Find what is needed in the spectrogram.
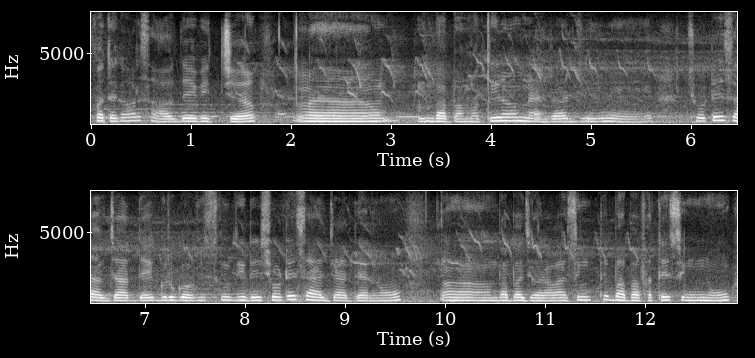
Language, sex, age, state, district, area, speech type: Punjabi, female, 18-30, Punjab, Fatehgarh Sahib, rural, spontaneous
